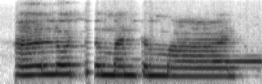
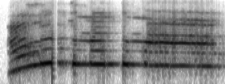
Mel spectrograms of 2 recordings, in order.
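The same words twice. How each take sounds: First: The voice is heavy and deep. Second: The voice is thin and shrill.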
